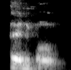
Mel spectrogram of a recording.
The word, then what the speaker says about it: animal: Outra palavra que é escrita rigorosamente igual no português é a palavra animal. Trabalhamos com as, né, bem abertos, né? E eles trabalham o primeiro a aberto, né? Ã, mas o último ao animal animal som do u.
